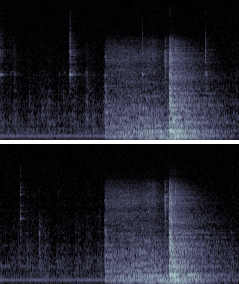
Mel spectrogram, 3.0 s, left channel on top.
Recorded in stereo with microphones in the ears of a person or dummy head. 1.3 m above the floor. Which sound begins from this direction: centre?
A sliding door, at 1.3 s.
